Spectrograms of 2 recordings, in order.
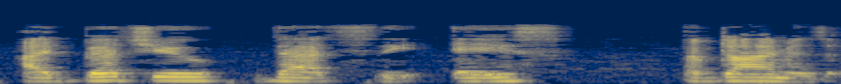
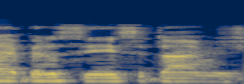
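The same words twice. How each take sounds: First: Slow, deliberate bet on the card; slow confident bet. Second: Fast, tossed-off bet on the card; quick bet. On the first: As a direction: draw out the bet to sell it. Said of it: "you're gonna tell somebody". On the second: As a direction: rattle off the bet in passing. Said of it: "and when you say". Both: Shown as a demonstration.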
